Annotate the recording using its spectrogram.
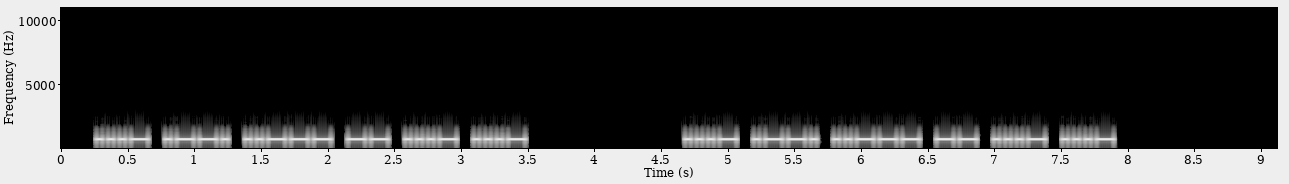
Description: Morse code, heard as a keyed tone, about 28 wpm, 700 Hz. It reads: VP2MVV VP2MVV
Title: Call Signs Repeated 3x - 28wpm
